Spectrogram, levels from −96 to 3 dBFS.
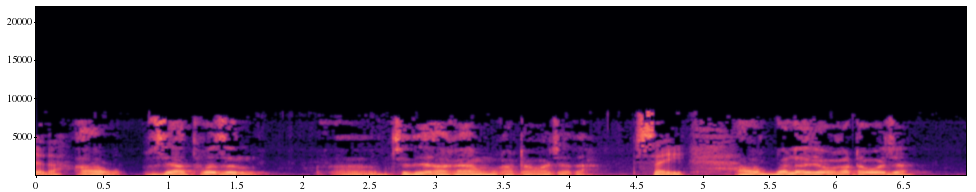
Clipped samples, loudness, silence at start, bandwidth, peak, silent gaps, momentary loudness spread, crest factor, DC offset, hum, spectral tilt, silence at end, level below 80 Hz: under 0.1%; -20 LUFS; 0 s; 8.4 kHz; -8 dBFS; none; 12 LU; 12 dB; under 0.1%; none; -6 dB/octave; 0.4 s; -46 dBFS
